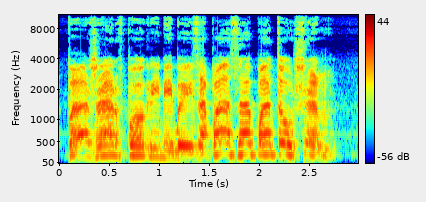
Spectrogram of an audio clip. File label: voice message ammunition storage repaired, crew ships russian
